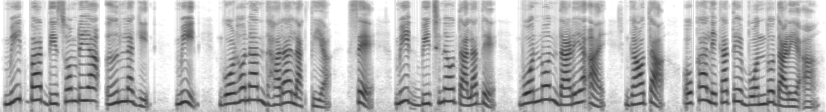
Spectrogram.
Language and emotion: Santali, neutral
